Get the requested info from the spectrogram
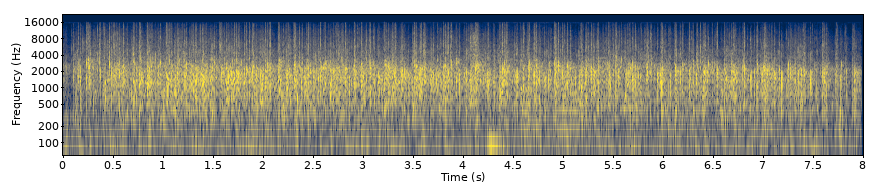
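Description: Studio audience applauding at the end of a song: dense clapping breaks out at once and holds steady.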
